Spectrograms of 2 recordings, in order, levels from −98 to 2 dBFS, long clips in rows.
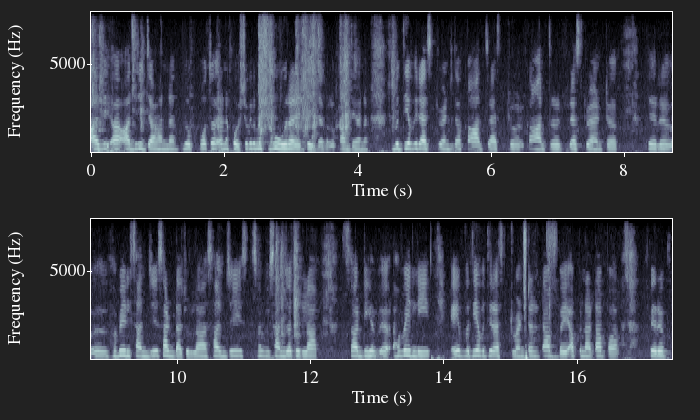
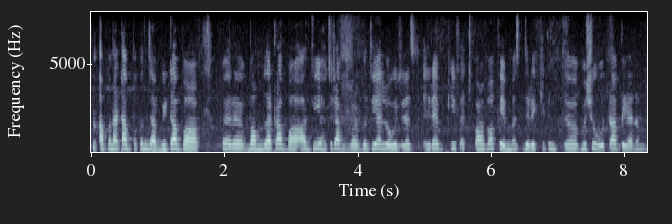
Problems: background sounds at intervals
